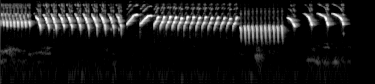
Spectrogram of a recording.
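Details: Canary tutor song in 'cengkok mewah' style for training young cage birds: a chain of quick rolling trills at steady pitch, a lower rattling buzz, then a few sharp downward-slurred notes before silence.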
